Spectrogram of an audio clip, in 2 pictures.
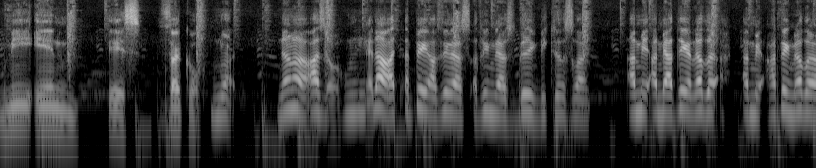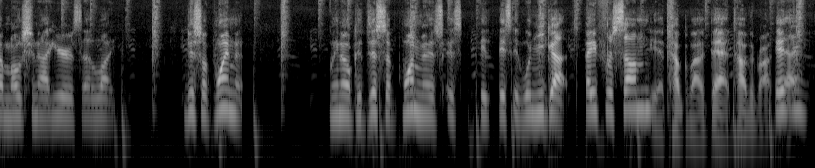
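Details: Adult podcast host who stutters, speaking conversationally; stuttering.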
